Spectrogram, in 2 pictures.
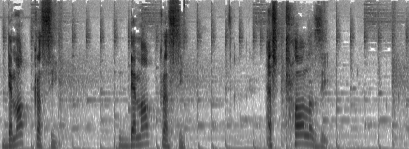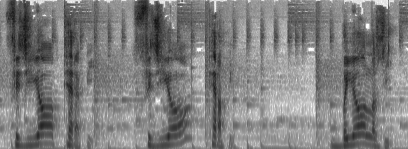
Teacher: you stress the third syllable from the end.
